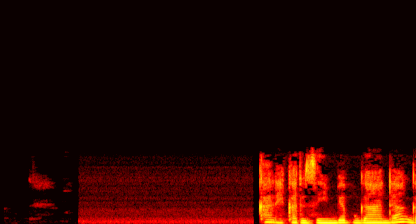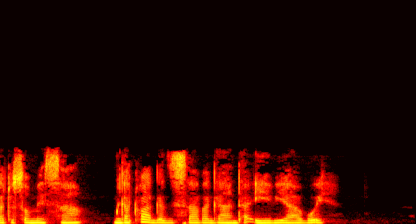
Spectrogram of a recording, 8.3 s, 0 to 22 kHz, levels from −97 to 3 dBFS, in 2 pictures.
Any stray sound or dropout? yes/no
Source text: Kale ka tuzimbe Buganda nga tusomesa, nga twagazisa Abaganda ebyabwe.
no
